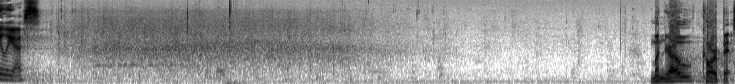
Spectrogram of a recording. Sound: applause

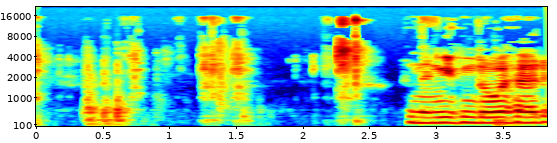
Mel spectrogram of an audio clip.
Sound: clips opening and closing

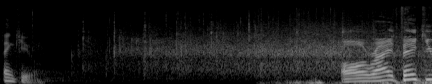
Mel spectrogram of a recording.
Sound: audience applauding

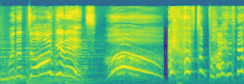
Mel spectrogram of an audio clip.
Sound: gasps

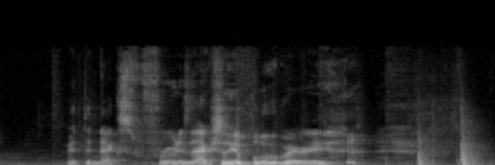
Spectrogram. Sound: laughs

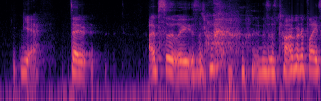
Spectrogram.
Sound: laughs

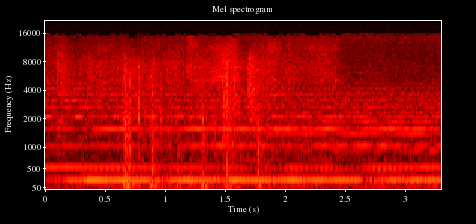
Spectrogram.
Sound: box shakes

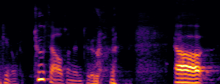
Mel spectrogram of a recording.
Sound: chuckles

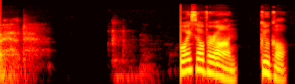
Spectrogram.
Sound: automated Voice

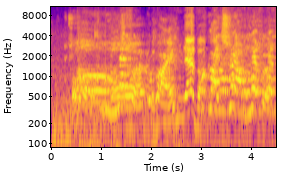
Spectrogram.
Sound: group Chatter

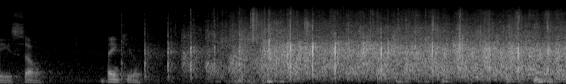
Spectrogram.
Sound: audience applauding

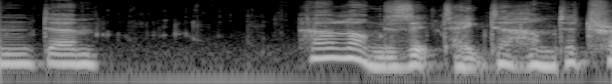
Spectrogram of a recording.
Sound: belches

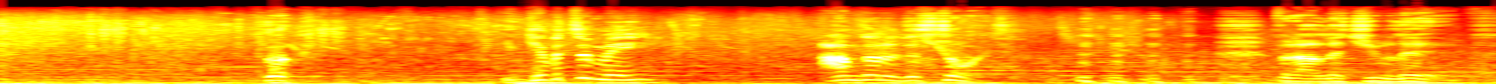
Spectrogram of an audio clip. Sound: chuckles

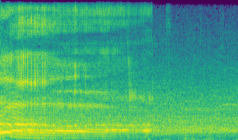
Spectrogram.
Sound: applause

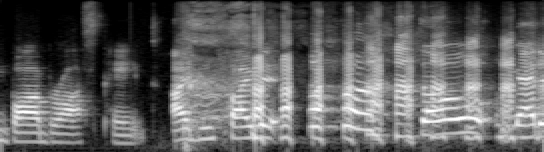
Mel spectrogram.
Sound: laughing

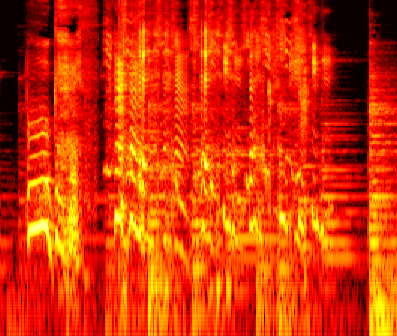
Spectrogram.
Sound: giggling

